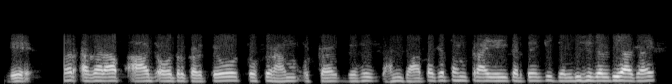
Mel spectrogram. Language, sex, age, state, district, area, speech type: Hindi, male, 18-30, Rajasthan, Bharatpur, urban, conversation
